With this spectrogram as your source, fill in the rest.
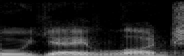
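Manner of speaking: dim, oblivious, clueless voice. Retelling an anime scene, imitating the kidnapped main character. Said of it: "She was just kinda like".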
